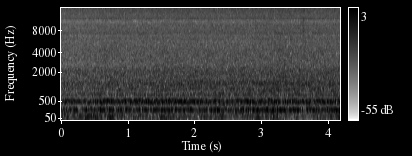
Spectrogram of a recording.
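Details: Swarming honey bees at a hive, some starting to fan as others rejoin the cluster, around one in the afternoon; an even, sustained buzzing hum with two clear steady tones, no pauses.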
